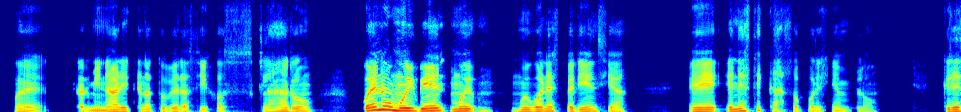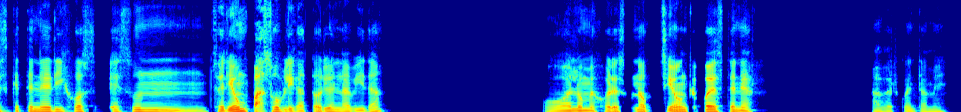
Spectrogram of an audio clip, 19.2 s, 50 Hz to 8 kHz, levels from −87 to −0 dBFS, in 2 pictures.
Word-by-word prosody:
Pues, 105 -3 -3 0.3
terminar 105 +3 0
y 135 - -1
que 120 - -14
no 120 -1 -3
tuvieras 120 -2 -5
hijos, 115 0 -11
claro. 125 -4 -3 0.4
Bueno, 230 +7 +9
muy 185 -3 +9
bien, 170 +4 +6
muy 155 +2 +4 0.4
muy 135 0 -2
buena 145 +2 +2
experiencia. 140 - -3 0.6
Eh, 130 0 +3
en 135 +2 +2
este 165 +5 -2
caso, 110 - -9
por 110 -1 -8
ejemplo, 95 -4 -12 0.6
¿crees 135 +1 +1
que 145 +3 -10
tener 140 -3 -1
hijos 130 -1 -5
es 115 +3 -9
un 110 -7 -5
sería 115 +2 +3
un 145 - +4
paso 140 0 0
obligatorio 115 -1 -3
en 120 - -5
la 110 - -2
vida? 105 +8 -7 1.6
¿O 105 -1 -4
a 100 - +1
lo 100 - +1
mejor 100 -1 -2
es - - -3
una - - 0
opción 65 +1 -1
que - - -10
puedes 125 -2 +2
tener? 100 -4 -2 1.2
A 100 - -11
ver, 95 -1 -14
cuéntame. 110 +2 -13
120 Hz, 145 wpm, -24 LUFS, 105-140 Hz, 1.6 s, Bueno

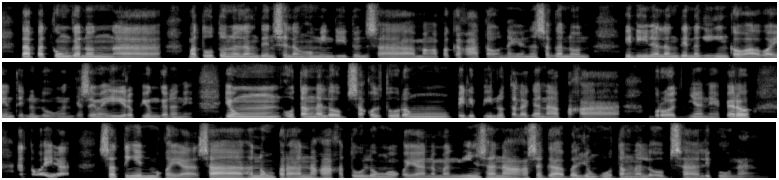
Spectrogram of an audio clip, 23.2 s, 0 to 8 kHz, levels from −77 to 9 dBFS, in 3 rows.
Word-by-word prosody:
dapat 150 +2 +5
kung 150 -3 -1
gano'n 140 -3 +2
ah, 115 -1 +1 0.2
matuto 140 0 0
na 130 -1 +1
lang 130 -1 +1
din 125 0 -3
silang 120 -1 +3
humindi 115 -2 -4
do'n 110 +1 -6
sa 105 -1 +1
mga 110 0 -4
pagkakataon 115 +2 -3
na 150 - -6
'yon 125 -1 -8
ng 130 - -4
sa 130 - +5
gano'n 125 -4 -2 0.4
hindi 155 0 +1
na 155 - +3
lang 150 -1 -1
din 140 -1 +1
nagiging 135 0 -3
kawawa 115 -2 +2
'yong 115 -1 -5
tinulungan. 110 -2 -11
Kasi 115 +4 +1
mahirap 110 0 0
'yong 110 -1 -4
gano'n 110 -1 -3
eh. 100 - -18 0.3
'Yong 135 0 +2
utang 135 -2 +1
na 125 - +3
loob 125 0 0
sa - - +6
kulturang 125 0 -3
Pilipino 125 -1 -2
talaga 120 +4 -2
napaka-broad 110 -1 -3
niyan, 120 -1 -5
eh. 105 - -8
Pero 195 - +6 0.5
eto - - -2
kaya, - - +2 0.4
sa 195 - +6
tingin 185 -1 +1
mo 170 -4 -6
kaya, 110 -8 0
sa 175 0 +6
ano'ng 185 0 -2
paraan 160 -4 0
nakakatulong 140 -2 -2 0.3
o 115 -3 -4
kaya 110 -1 0
naman 110 0 -6
minsan 170 -3 +1
nakakasagabal 135 -3 +2
'yong 120 0 -6
utang 125 -1 -4
na - - -1
loob 115 -1 -7
sa 115 -2 +6
lipunan? 110 -3 -11
125 Hz, 170 wpm, -25 LUFS, 115-140 Hz, 0.5 s, sa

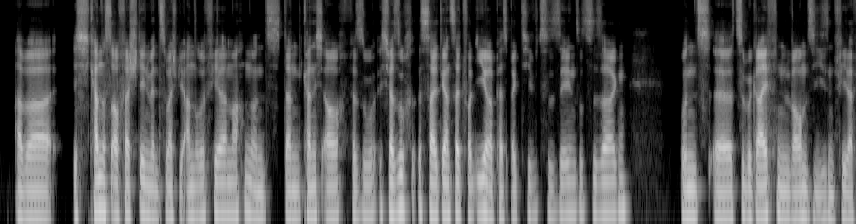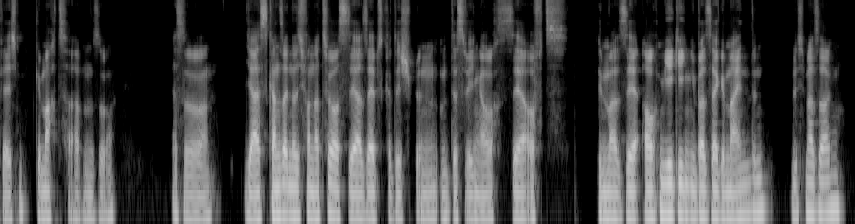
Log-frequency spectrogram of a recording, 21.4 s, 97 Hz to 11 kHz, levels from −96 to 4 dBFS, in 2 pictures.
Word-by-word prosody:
Aber 100 0 +4 0.3
ich - - 0
kann 125 - +6
das 125 -1 +3
auch 115 - +4
verstehen, 115 +1 +1
wenn 105 -2 -1
zum 110 - -4
Beispiel 100 - -2
andere 110 +3 -1
Fehler 120 -1 +2
machen 115 +1 -2
und 100 -2 -4
dann 100 0 0
kann 105 +1 +2
ich 110 - -3
auch 110 +1 0
versu 110 +3 -3
ich 125 - -7
versuche 130 +2 +3
es 125 -1 -1
halt 115 -2 +5
die - - +4
ganze 115 0 +3
Zeit 120 - +3
von 110 - -3
ihrer 120 -4 +4
Perspektive 100 +3 -6
zu 115 -4 -9
sehen 120 +1 -3
sozusagen 120 +1 -2 0.6
und, 105 0 0
äh, 100 0 +4
zu 115 - -4
begreifen, 110 -1 +3
warum 100 +1 +3
sie 95 -2 -7
diesen 95 0 -4
Fehler 95 0 -1
vielleicht 90 +1 -4 0.2
gemacht 100 -1 -3
haben 95 -1 -7
so. 105 +4 -8 0.7
Also, 90 0 -4 0.4
ja, 95 -4 +3
es 95 - +1
kann 105 -2 +4
sein, 110 -2 +4
dass 105 -1 +2
ich 100 - -7
von 100 - 0
Natur 100 +3 +1
aus 100 - -1
sehr 95 -2 +2
selbstkritisch 95 -2 -2
bin 95 +1 -5
und 95 -2 -8
deswegen 95 -1 -3
auch 90 +1 -3
sehr 95 0 -2
oft - - -5 0.6
immer 95 -1 +1
sehr 100 +1 0
auch 100 0 +4
mir 115 0 +6
gegenüber 110 -2 +2
sehr 105 -1 +2
gemein 100 +2 0
bin, 125 +2 -4 0.2
würde 110 - -5
ich - - -19
mal 115 -1 +1
sagen. 125 +2 -1
105 Hz, 205 wpm, -25 LUFS, 95-115 Hz, 0.7 s, kann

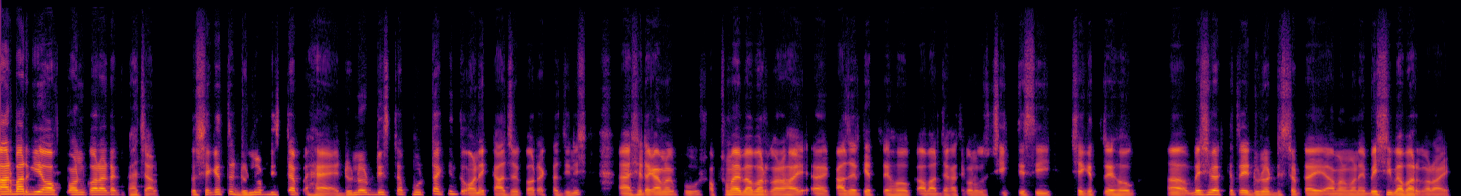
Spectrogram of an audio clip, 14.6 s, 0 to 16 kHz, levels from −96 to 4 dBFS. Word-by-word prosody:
বারবার 190 +1 +10
গিয়ে 185 -1 +6
off 170 0 +2
on 170 - +3
করাটা 165 0 +5
ভেজাল। 135 -2 -2 0.3
তো - - -3
সেক্ষেত্রে 180 +3 -1
do 140 - +1
not 170 -1 -2
disturb 160 +1 0
হ্যাঁ 120 -4 +3
do - - 0
not 165 0 +3
disturb 170 0 -4
mode 170 -2 -4
টা - - +4
কিন্তু 195 -2 -7
অনেক 145 +3 0
কার্যকর 130 +3 -2
একটা 120 - -9
জিনিস। 135 +6 -6 0.4
অ্যা 120 - +2
সেটাকে 135 -1 +4
আমার 140 0 0
খুব 140 -1 -7 0.2
সবসময় 145 +5 +4
ব্যবহার 140 0 +4
করা 130 0 +2
হয়। 130 - +3
অ্যা 130 - +1 0.2
কাজের 120 +1 +1
ক্ষেত্রে 125 -1 -2
হোক 120 -2 -2
আবার 110 0 0
দেখা 115 0 -5
যাচ্ছে 120 - -12
কোন 120 - -4
কিছু 120 - -16
শিখতেছি 130 -2 -5 0.4
সেক্ষেত্রে 130 -1 0
হোক। 120 0 +1 0.4
আ - - +5 0.2
বেশিরভাগ 160 +1 +4
ক্ষেত্রেই 155 -1 +2
do - - -2
not 140 - +1
disturb 130 +1 -5
টাই 125 -1 +4
আমার 115 +1 -3
মানে 115 0 -2
বেশি 135 +2 0
ব্যবহার 120 -2 +4
করা 100 -1 -2
হয়। - - -6
135 Hz, 225 wpm, -25 LUFS, 120-160 Hz, 0.4 s, বারবার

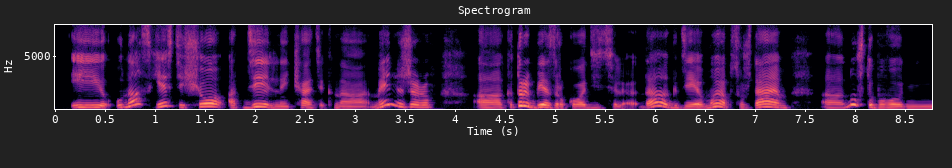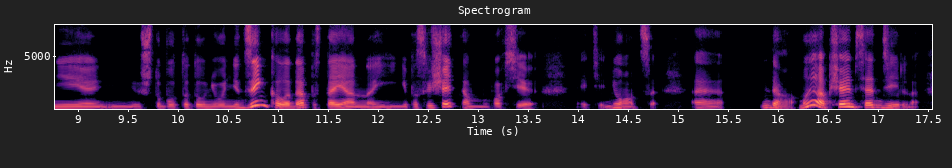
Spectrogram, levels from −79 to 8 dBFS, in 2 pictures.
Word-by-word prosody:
И 210 -1 +2
у 210 - -1
нас 440 - +2
есть 325 +3 0
еще 260 +6 +4
отдельный 180 - +1
чатик 170 +3 -3
на 145 -3 -4
менеджеров, 240 - +1 0.4
а, 165 -2 -1
который 340 - +5
без 225 -7 +5
руководителя, 155 - -4
да, 335 0 +3
где 165 -2 +1
мы 285 - +2
обсуждаем, 185 +5 +2 0.3
э, 165 -1 -3
ну, 465 - +5
чтоб 450 - -2
его 160 -1 +1
не 150 -2 -5 0.4
н - - -12
чтоб 145 - -9
вот 145 +1 -9
это 155 0 -4
у - - -4
него 140 -1 -7
не 145 +2 -6
дзинькало, 295 - +4
да, 205 - +2
постоянно 155 -9 -1
и 130 +1 -10
не 140 0 -11
посвящать, 175 - 0
там, 265 -1 -9
во - - -6
все - - -6 0.4
эти - - -20
нюансы. - - -6 0.4
Э, 155 -4 -6 0.4
да, 175 -8 -2
мы 405 - +1
общаемся 255 - +5
отдельно. 175 -8 -4
170 Hz, 155 wpm, -23 LUFS, 150-250 Hz, 0.4 s, который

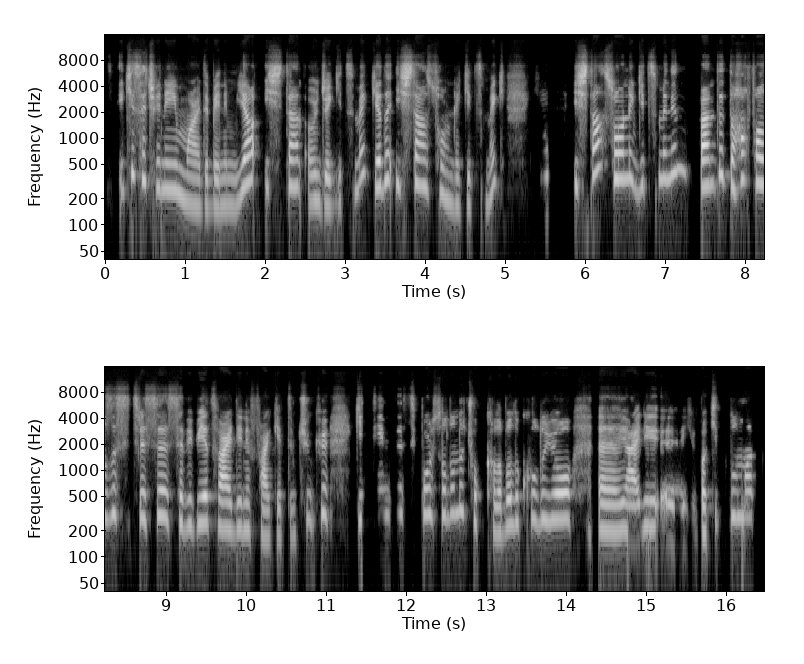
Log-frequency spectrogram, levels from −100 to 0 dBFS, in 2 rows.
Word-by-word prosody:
2 260 +10 0
seçeneğim 260 - +1
vardı 170 -2 -1
benim 170 0 -3
ya 300 - +3
işten 275 +1 +3
önce 185 -2 -1
gitmek 245 - -6
ya 270 +3 +4
da - - +2
işten 290 0 +6
sonra 205 -8 -7
gitmek. 180 - -5
Ki 430 -4 -12 0.3
işten 355 +8 +8
sonra 340 0 +3
gitmenin 340 - -4
bende 295 +7 +4
daha 335 0 +2
fazla 305 -1 +2
strese 285 0 -2
sebebiyet 245 -1 0
verdiğini 215 -1 +4
fark 170 -3 -3
ettim. 175 0 -11
Çünkü 290 +3 -2 0.4
gittiğimde 300 +4 -7
spor 310 0 -5
salonu 315 +3 -6
çok 255 -2 -5
kalabalık 230 +8 -4
oluyor, 270 0 0 0.4
eee, 210 - +5
yani, 200 +1 +2
eee, 215 -2 -2 0.3
vakit 190 - -4
bulmak 285 0 -4
270 Hz, 135 wpm, -25 LUFS, 210-305 Hz, 0.4 s, işten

